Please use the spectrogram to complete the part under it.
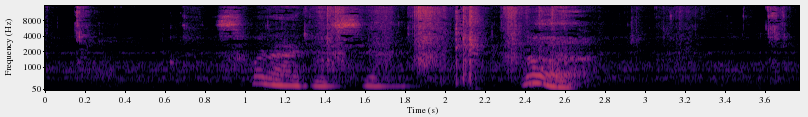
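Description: A woman hums and makes pleased sounds while eating.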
